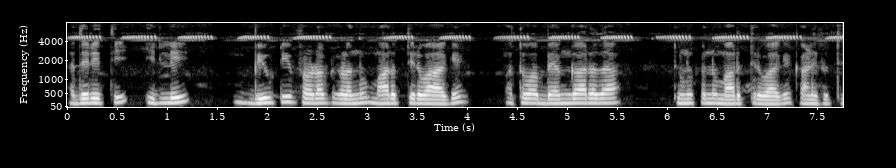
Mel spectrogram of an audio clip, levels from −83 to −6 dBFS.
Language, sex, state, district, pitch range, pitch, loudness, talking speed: Kannada, male, Karnataka, Belgaum, 150-165 Hz, 160 Hz, -16 LUFS, 95 wpm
